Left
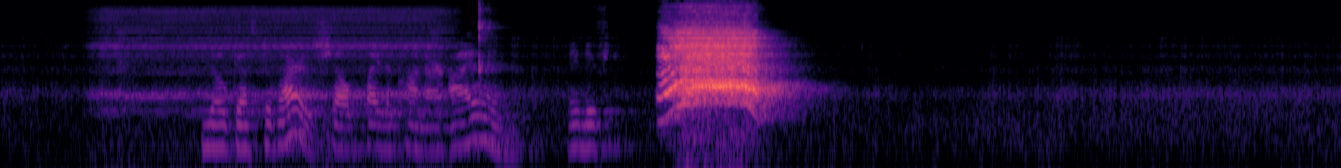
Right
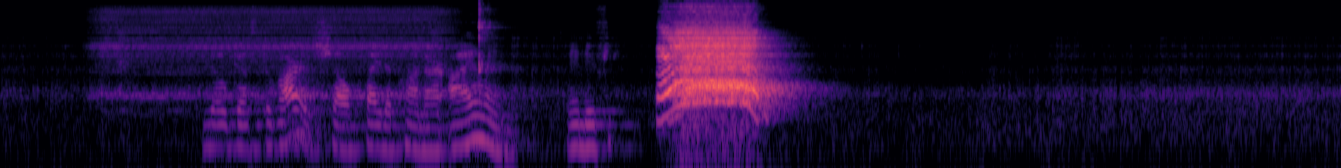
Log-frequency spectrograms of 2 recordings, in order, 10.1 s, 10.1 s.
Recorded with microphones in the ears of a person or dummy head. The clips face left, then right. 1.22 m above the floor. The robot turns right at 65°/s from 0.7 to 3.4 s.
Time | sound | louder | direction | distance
1.5 | a woman speaking | left 4 dB | 110° left | 0.8 m
3.6 | a finger snap | right 5 dB | 65° right (ahead or behind) | 2.0 m
4.9 | a scream | even | 55° right (ahead or behind) | 1.1 m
